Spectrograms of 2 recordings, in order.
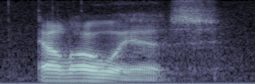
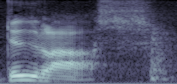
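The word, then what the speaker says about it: doulos (δοῦλος): The word here for servant is doulos. Apparently it's pronounced doulos. Doulos.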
